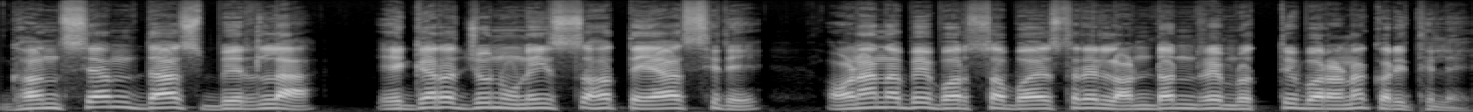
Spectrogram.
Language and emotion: Odia, neutral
